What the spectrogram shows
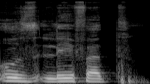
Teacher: ازلفت میں زا ہے، اس کو ذال نہیں پڑھنا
